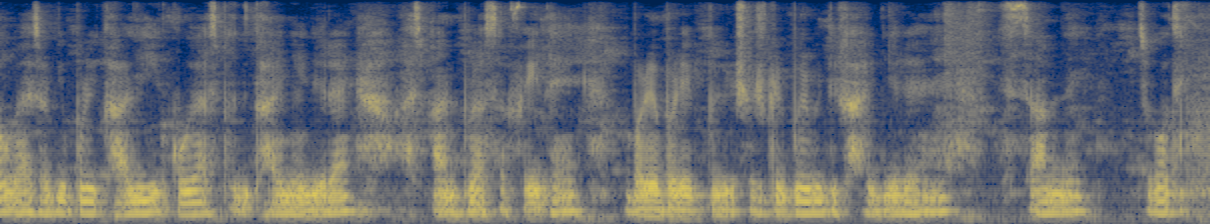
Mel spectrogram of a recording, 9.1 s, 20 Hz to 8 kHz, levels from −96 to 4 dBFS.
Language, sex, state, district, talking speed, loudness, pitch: Hindi, female, Uttar Pradesh, Muzaffarnagar, 160 wpm, -17 LUFS, 155 Hz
